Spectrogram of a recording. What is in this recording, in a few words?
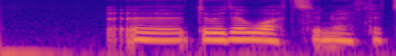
"wats", Welsh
